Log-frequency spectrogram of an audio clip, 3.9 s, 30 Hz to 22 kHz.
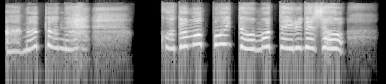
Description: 灵魂潮汐-爱莉莎-互动-不耐烦的反馈1.ogg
